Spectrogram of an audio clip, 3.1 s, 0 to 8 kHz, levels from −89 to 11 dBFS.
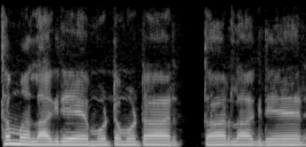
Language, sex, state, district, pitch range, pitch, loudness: Rajasthani, male, Rajasthan, Churu, 155-165 Hz, 160 Hz, -19 LUFS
